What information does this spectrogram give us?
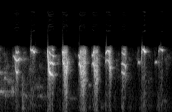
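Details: Black-naped oriole producing a short bout of loud, rich, buzzy notes, about three per second, each broad and slightly descending, trailing off into thinner high chips.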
